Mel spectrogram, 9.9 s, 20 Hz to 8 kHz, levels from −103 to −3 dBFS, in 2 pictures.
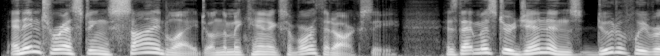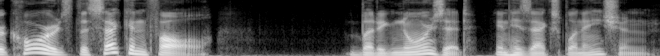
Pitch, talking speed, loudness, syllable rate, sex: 140 Hz, 140 wpm, -18 LUFS, 5.3 syllables/s, male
